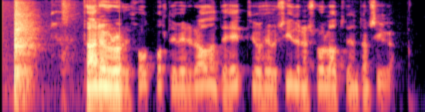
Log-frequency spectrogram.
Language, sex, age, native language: Icelandic, male, 50-59, Icelandic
